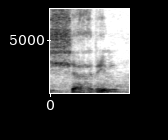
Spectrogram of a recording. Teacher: را کو باریک پڑھیں گے زیر کی وجہ سے، عنش شہریل۔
